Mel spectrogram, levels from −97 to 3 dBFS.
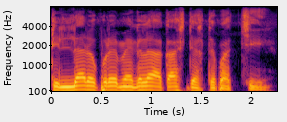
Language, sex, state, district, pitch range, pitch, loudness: Bengali, male, Assam, Hailakandi, 95-130 Hz, 120 Hz, -13 LUFS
